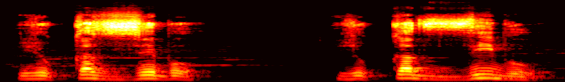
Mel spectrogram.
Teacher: زال پر شد ہے، اس پر سٹریس آئے گا، زور آئے گا۔ یکذب، با جو ہے یہ حرف شفوی ہے، با 2 ہونٹ ملتے ہیں تو با ادا ہوتا ہے۔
